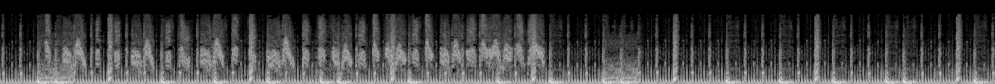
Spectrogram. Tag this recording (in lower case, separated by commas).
scratching (performance technique), hip hop music, music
